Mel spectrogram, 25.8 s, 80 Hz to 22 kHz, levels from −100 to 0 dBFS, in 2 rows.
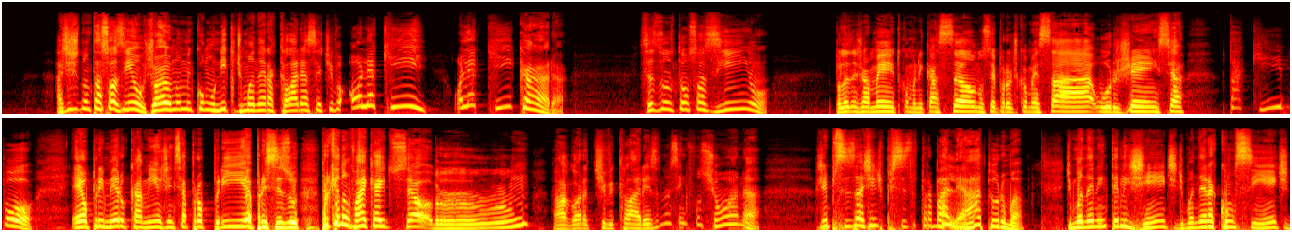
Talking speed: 160 wpm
